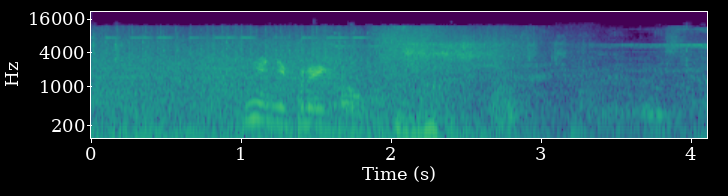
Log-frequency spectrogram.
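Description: A blade slashes and strikes a creature.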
